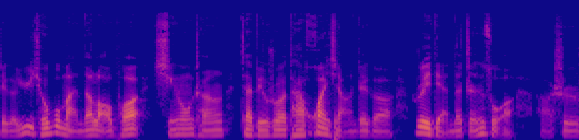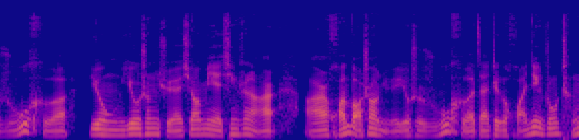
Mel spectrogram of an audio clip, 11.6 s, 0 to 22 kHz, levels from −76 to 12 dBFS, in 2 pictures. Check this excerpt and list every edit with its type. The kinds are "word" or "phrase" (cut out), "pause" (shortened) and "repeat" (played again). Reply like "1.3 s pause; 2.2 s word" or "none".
2.3 s word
